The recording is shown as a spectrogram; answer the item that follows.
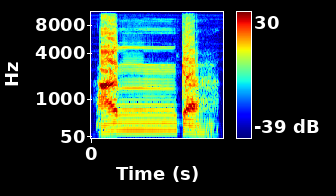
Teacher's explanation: dibaca samar-samar dibaca dengan ada sedikit mendengungkannya. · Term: ikhfa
